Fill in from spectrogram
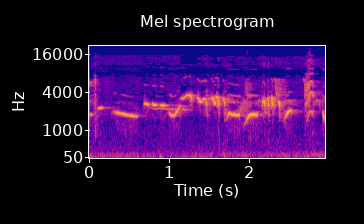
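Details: Pet white-rumped shama having just finished its two-month moult: a quick string of clear, sliding whistles that rise and dip, interspersed with short sharp chips.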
